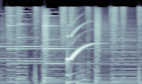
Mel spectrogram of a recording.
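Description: A short, bright, tinkling music jingle with a beat of about two low hits a second. About a second in, a bright note glides sharply upward.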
